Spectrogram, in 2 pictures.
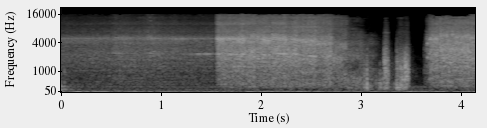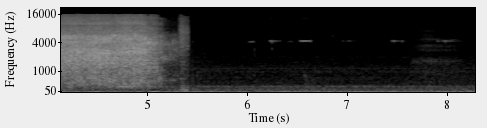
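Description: Angle grinder with a red abrasive disc running, then grinding the welded steel of a hydraulic ram's bearing mount in two passes of about a second and a half each, with a short break between them. About five seconds in it is switched off and winds down, leaving only faint ticks.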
